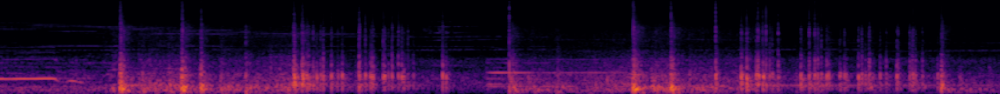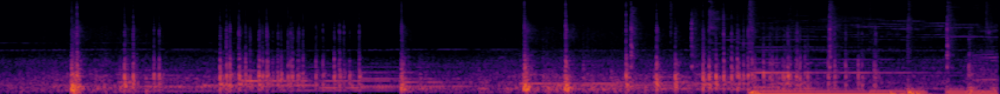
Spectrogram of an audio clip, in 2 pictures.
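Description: Fireworks display: a rapid, irregular series of aerial shell bursts and crackles, with music playing underneath. A deep bass line comes in near the end.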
